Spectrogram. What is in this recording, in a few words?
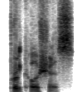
"Precocious", American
